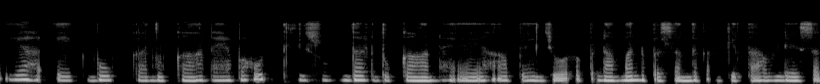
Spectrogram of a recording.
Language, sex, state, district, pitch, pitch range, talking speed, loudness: Hindi, female, Bihar, Jahanabad, 185 Hz, 175-195 Hz, 155 wpm, -26 LUFS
